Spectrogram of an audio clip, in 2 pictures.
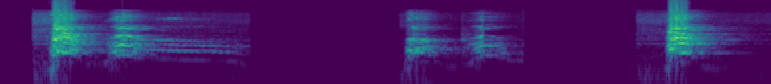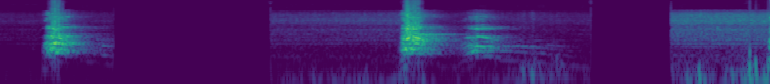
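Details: Loud dog barking comes in paired, punchy yelps with short pauses between, about one pair every second or two, ending in a burst of rough noise.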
